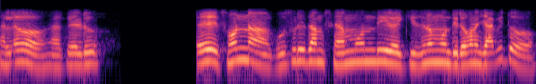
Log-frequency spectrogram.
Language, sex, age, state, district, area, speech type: Bengali, male, 30-45, West Bengal, Howrah, urban, conversation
